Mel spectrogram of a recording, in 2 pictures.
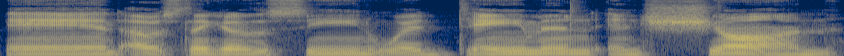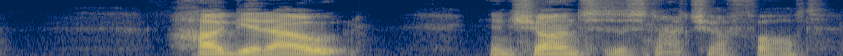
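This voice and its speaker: A man's voice: lowish voice, fairly even intonation, slow, bright, forceful tone, smooth. A man casually retelling a movie scene his own way, rambling and swearing a lot. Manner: crude, rambling, profane. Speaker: vlogger.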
